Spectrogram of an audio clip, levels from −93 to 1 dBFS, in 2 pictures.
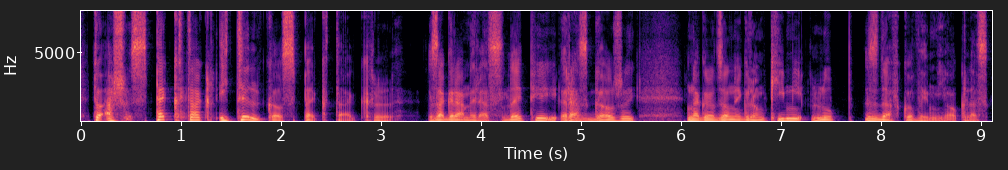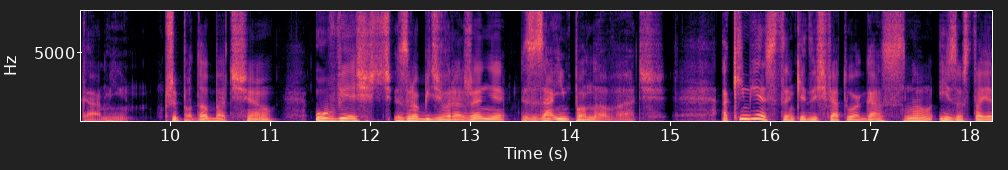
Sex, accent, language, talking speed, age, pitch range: male, native, Polish, 100 wpm, 50-69, 100-140 Hz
